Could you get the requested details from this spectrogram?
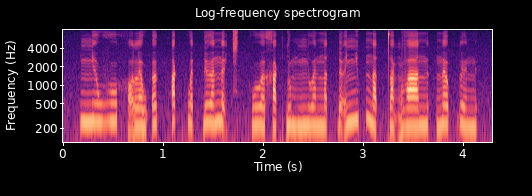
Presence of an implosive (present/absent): present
